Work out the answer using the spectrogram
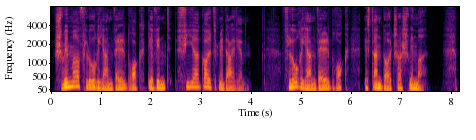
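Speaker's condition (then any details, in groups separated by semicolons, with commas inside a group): No condition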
